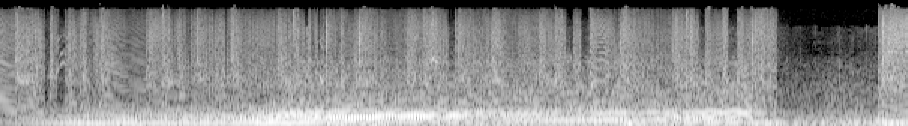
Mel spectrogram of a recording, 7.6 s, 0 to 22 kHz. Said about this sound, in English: That is his 2017 Ford Focus ST with bolt-on mods. Sounding really good.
